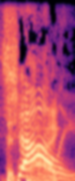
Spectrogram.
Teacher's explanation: Are you making fun because I dropped the R?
